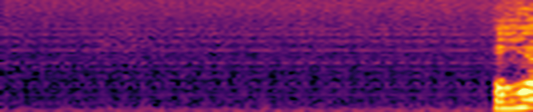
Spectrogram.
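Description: Steady low electrical mains hum, with a man's voice starting near the end.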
